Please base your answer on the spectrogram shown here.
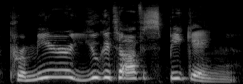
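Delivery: a lightly voiced Russian premier answering; voice from Moscow. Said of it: "said the voice from Moscow".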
